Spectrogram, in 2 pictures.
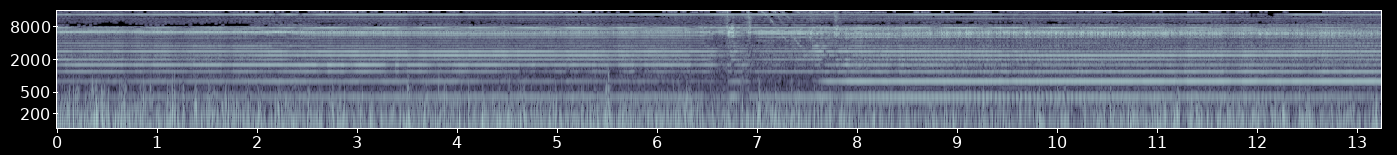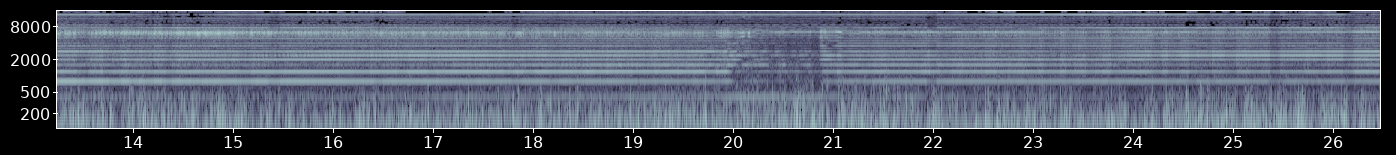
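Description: CNC router spindle motor whining steadily at high speed while its end mill cuts a groove in an aluminium bar, with a rough cutting noise underneath. The pitch of the whine shifts slightly about 7 seconds in and shifts back near 20 seconds.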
